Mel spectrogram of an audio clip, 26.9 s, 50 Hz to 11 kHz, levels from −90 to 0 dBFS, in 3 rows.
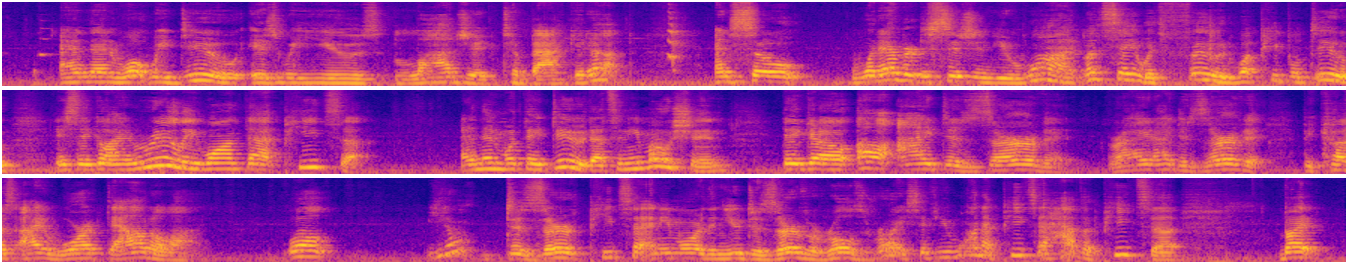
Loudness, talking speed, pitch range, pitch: -17 LUFS, 175 wpm, 135-175 Hz, 155 Hz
